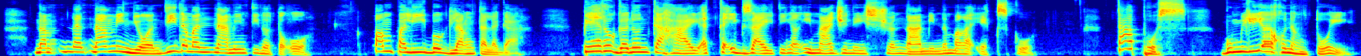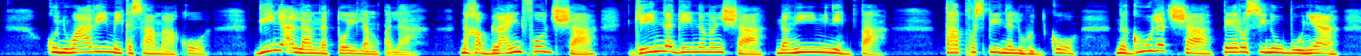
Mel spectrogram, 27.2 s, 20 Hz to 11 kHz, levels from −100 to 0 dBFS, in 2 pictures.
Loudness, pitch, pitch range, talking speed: -17 LUFS, 210 Hz, 175-255 Hz, 125 wpm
